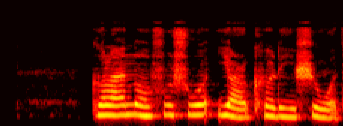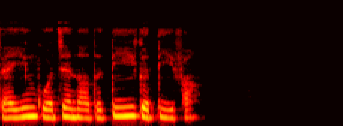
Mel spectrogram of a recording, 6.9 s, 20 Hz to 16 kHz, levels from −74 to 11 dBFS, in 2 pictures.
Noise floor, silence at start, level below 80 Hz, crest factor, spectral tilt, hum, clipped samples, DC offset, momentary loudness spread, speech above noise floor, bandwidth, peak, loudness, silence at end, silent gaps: -87 dBFS; 0.95 s; -70 dBFS; 18 dB; -5.5 dB/octave; none; under 0.1%; under 0.1%; 12 LU; 69 dB; 9.2 kHz; -2 dBFS; -19 LUFS; 1.5 s; none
